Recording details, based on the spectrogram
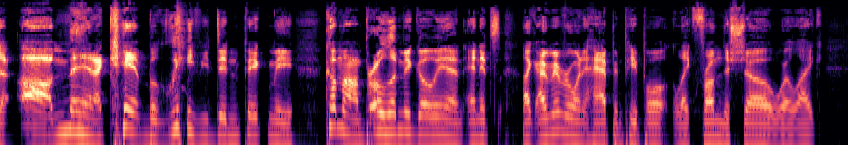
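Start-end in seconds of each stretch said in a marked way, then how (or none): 0.2-4.6 put-on, slow, drawn-out begging and pleading. Speaker acts out a man's reaction to not being picked, imitating pleading. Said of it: "He was pleading".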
